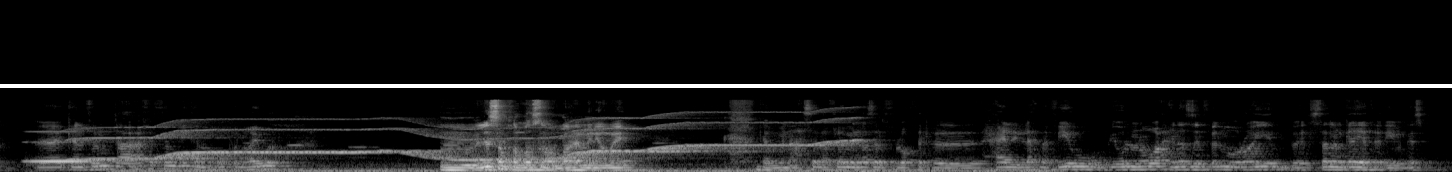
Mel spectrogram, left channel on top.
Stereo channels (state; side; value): silent; left; 59 dB below the other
